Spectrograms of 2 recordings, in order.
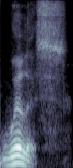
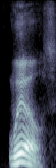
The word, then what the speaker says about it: Wills: This is Willis. Wills, excuse me, Wills is that that's the proper name way to say his name.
